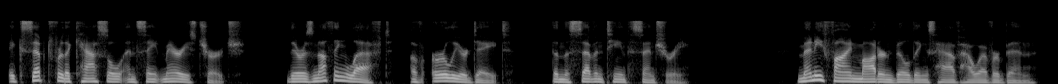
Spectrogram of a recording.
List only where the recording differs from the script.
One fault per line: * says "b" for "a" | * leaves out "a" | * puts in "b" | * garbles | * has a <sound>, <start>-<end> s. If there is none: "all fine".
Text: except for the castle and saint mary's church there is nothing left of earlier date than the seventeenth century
* puts in "many fine modern buildings have however been"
